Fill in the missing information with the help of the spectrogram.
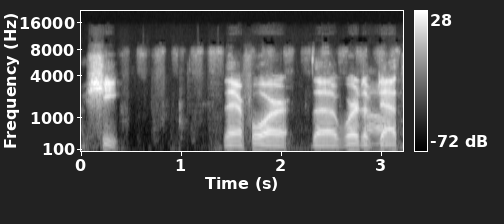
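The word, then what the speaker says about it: し: in Japan particularly now the number four is uh pronounced she uh but the word for death is also she therefore the word of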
